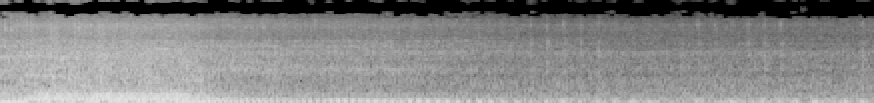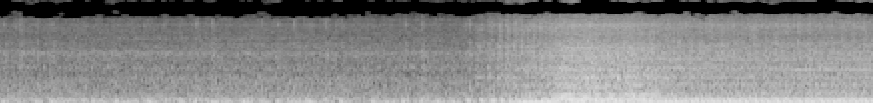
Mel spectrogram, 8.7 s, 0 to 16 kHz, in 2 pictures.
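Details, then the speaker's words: Honda Click125 scooter with severe "hagok": engine revs hard, then sags into an uneven, labouring beat before picking up again, checked via trouble codes. "hagok malala ganyan ang nangyari sa motor ni boss"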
